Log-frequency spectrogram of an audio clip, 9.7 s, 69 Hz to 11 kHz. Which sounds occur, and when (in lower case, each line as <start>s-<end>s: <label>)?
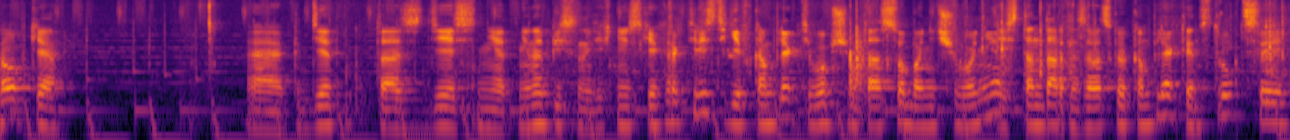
0.0s-0.4s: male speech
0.0s-9.6s: music
1.5s-1.6s: generic impact sounds
1.8s-2.5s: male speech
2.5s-2.7s: generic impact sounds
2.8s-9.6s: male speech
6.4s-6.6s: generic impact sounds
7.7s-8.0s: generic impact sounds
